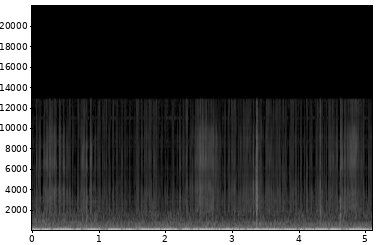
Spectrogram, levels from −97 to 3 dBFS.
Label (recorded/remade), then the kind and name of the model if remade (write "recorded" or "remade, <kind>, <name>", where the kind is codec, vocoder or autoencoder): remade, vocoder, BigVGAN v2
